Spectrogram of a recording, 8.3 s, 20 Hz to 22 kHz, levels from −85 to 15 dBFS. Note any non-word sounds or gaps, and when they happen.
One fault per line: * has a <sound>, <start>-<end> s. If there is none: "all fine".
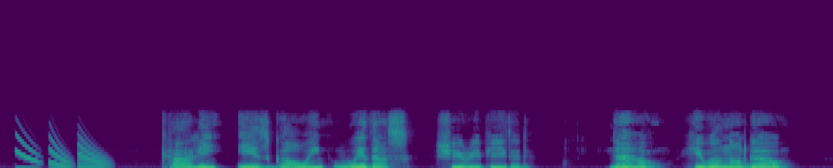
* has a chirp, 0.2-1.2 s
